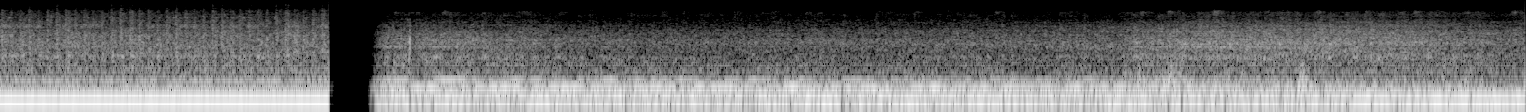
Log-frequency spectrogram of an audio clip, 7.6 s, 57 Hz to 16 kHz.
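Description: Dodge Charger's big-block V8 idling steadily. The sound breaks off for a split second about two seconds in, then the engine is idling again.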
